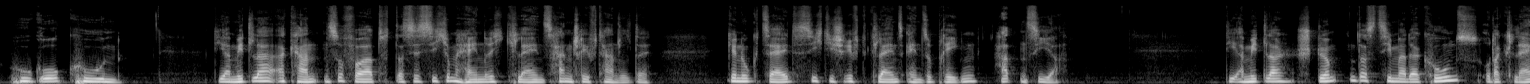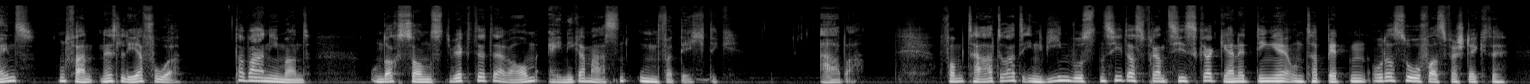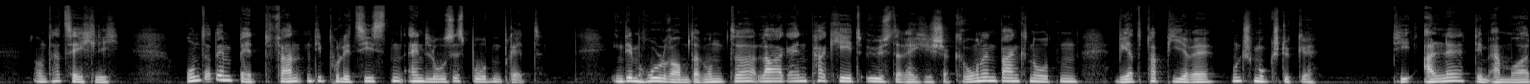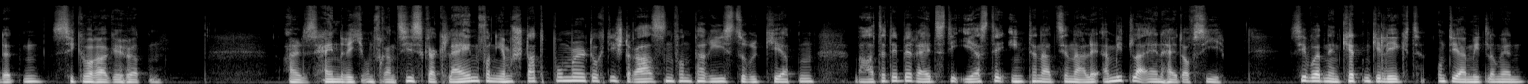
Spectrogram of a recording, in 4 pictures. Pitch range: 110-145 Hz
